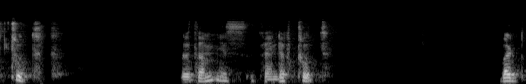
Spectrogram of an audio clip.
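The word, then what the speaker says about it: ऋतम्: The next mantra is Ritam Chame. Ritam Chame. Ritam Chame. Pronunciation should be reasonably simple. Just pay attention to the word R. It's not Ru, Rutam, no Ritam. It's Ritam.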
